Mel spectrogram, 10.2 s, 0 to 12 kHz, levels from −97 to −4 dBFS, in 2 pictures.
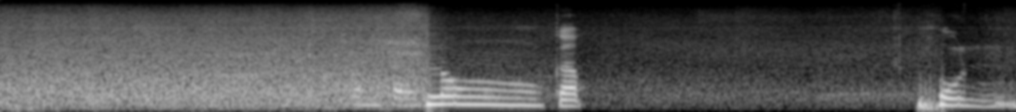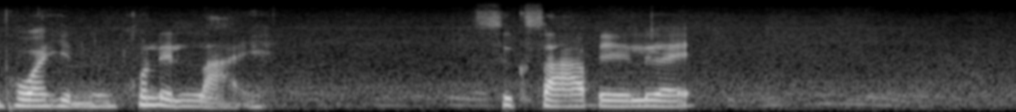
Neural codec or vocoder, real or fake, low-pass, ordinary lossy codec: vocoder, 44.1 kHz, 128 mel bands every 256 samples, BigVGAN v2; fake; 10.8 kHz; none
